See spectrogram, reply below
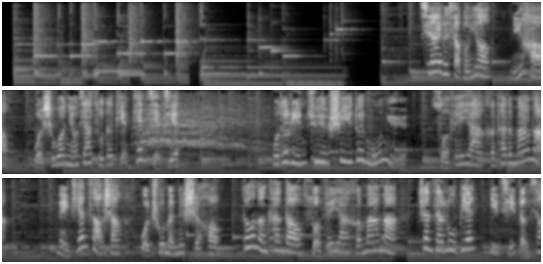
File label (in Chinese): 女 绘本故事; 在月亮上爱你的索菲亚; 可爱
